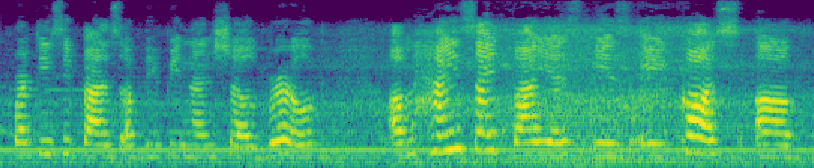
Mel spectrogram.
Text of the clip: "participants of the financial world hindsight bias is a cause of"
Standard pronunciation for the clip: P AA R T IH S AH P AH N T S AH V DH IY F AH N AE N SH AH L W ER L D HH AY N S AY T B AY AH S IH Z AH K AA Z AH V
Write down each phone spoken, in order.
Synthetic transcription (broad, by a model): P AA R T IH S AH P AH N T S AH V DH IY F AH N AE N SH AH L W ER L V HH AY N S AY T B AY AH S IH Z AH K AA S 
